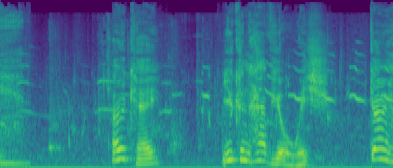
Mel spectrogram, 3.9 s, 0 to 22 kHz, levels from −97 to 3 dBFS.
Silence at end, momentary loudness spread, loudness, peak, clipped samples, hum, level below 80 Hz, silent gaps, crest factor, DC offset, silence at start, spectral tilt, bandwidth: 0 s; 19 LU; -18 LUFS; -2 dBFS; under 0.1%; none; -44 dBFS; none; 16 dB; 2%; 0 s; -4 dB/octave; over 20 kHz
